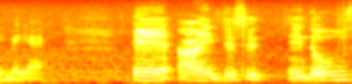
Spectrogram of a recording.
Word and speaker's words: Ma'at: It's M-A, my apostrophe A-T. I say Mayat.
